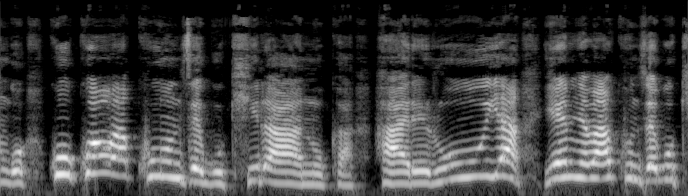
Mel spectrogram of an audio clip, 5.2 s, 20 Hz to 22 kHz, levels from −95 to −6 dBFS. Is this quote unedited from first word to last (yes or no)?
yes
